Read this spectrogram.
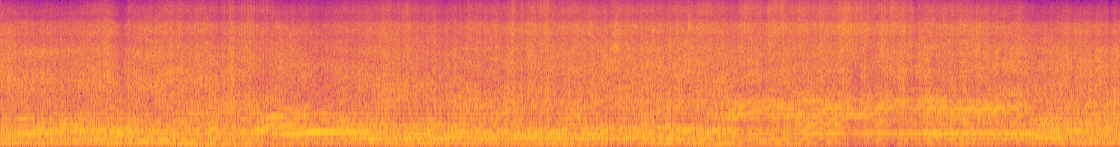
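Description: Car engines roar and rev loudly around a dirt track.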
